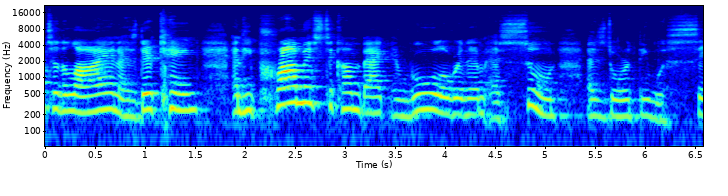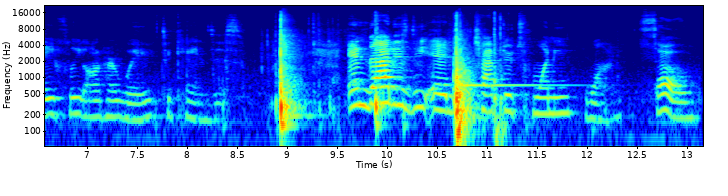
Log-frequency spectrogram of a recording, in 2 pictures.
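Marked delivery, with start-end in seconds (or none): 5.4-8.6 unvoiced soft whisper. A narrator's reading. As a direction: whisper it gently. Whispered closing line.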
